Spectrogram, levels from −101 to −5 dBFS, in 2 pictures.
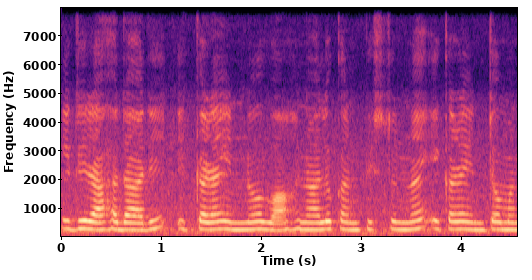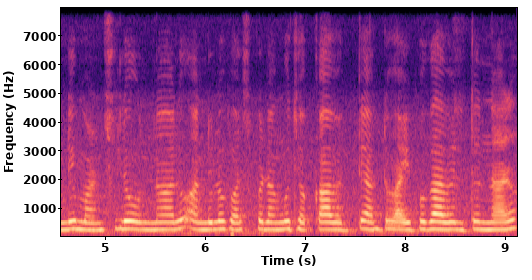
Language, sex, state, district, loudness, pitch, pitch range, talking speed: Telugu, female, Telangana, Komaram Bheem, -16 LUFS, 260 Hz, 255-270 Hz, 120 wpm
